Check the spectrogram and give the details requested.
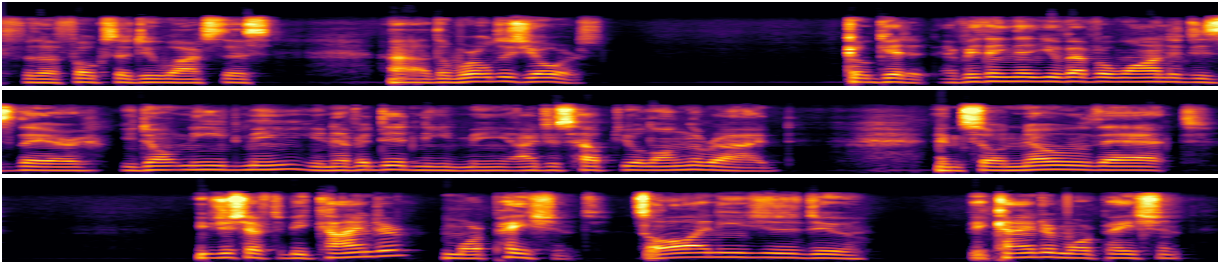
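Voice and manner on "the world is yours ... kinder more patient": slow, soft, slowed-down speech. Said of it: "I like to slow down my speech, uh, soften my voice".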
